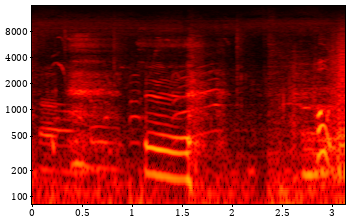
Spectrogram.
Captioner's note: animal growls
